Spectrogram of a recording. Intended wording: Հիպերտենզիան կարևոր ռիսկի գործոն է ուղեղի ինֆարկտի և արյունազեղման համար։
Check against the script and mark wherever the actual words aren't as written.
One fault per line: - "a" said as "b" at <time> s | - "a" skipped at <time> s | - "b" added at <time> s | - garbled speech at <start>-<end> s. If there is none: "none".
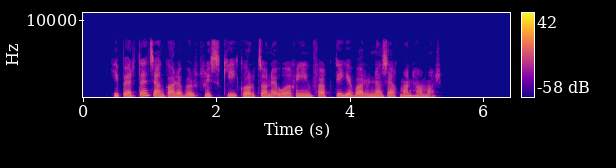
none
